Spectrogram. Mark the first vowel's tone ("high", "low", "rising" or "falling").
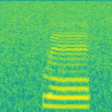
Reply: high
